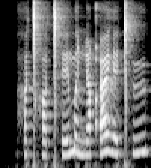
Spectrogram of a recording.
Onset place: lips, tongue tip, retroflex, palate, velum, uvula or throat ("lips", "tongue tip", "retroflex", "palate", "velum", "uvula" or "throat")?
throat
